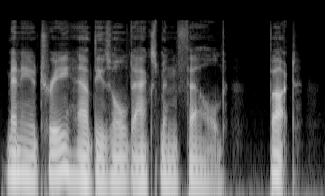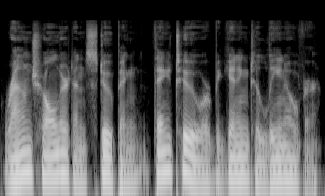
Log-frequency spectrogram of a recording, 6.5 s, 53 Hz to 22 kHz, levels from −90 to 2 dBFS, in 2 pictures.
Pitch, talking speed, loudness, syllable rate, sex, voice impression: 85 Hz, 185 wpm, -21 LUFS, 5.6 syllables/s, male, very masculine, adult-like, thick, cool, sincere, calm, slightly mature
